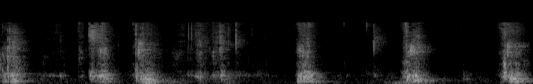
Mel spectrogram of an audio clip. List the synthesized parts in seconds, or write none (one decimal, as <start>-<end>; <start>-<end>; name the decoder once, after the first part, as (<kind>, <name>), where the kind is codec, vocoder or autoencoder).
none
